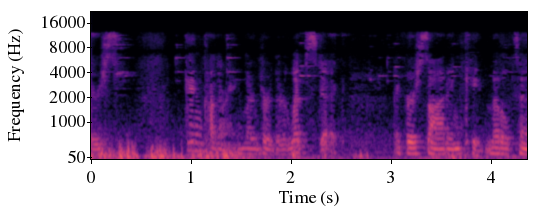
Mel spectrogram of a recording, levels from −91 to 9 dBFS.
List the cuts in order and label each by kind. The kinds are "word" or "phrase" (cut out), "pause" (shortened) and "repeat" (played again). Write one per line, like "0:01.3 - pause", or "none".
0:01.7 - word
